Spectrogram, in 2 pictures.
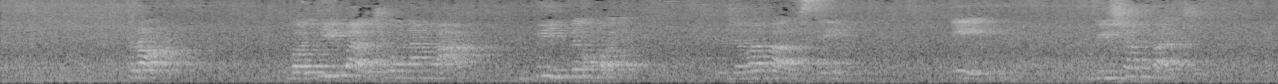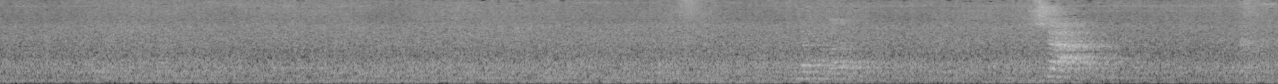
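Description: A woman speaks clearly and steadily nearby.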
